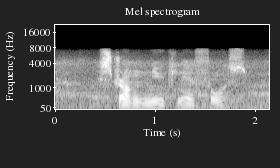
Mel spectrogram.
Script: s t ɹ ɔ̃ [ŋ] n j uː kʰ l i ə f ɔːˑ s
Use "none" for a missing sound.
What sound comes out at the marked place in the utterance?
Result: ŋ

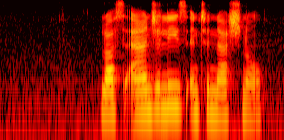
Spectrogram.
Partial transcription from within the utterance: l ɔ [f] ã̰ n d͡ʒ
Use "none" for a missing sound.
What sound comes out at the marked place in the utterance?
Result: s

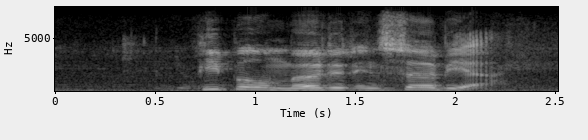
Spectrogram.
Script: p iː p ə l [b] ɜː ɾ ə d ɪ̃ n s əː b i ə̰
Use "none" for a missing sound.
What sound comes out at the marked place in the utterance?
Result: m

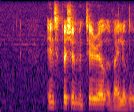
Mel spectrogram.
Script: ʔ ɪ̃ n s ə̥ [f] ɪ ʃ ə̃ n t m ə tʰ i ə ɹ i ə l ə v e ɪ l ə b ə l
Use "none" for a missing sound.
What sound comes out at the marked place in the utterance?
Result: f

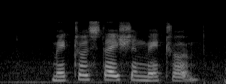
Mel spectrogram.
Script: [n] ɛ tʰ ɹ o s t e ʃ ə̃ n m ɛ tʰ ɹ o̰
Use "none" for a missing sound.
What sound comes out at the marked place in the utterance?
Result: m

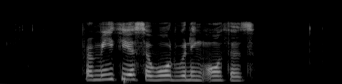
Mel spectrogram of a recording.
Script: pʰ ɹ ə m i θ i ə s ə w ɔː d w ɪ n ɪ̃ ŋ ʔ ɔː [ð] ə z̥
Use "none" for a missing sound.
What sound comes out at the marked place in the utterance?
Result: θ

